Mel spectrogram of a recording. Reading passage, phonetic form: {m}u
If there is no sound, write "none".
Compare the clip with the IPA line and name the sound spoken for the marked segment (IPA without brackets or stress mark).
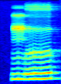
m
